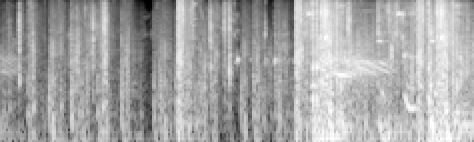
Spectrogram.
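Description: Rapid shotgun blasts and thumps ring out in a video game firefight, with dense overlapping shots and a louder, sustained burst of gunfire and clatter toward the end.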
